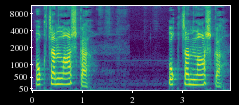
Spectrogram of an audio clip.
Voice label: "okcvn laskv", muscogee

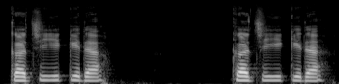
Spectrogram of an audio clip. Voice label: "kvceketv", Muscogee

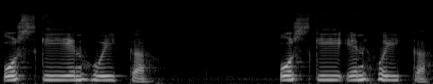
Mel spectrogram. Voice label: "oske enhuehkv", Muscogee

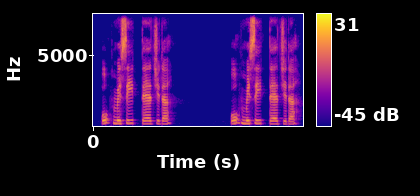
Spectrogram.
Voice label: "ohmesetticetv", Muscogee

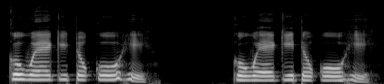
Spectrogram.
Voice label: "kowike tokohe", Muscogee; Mvskoke Words with Voicing Consonants; A Dictionary of Creek/Muskogee; SIL International

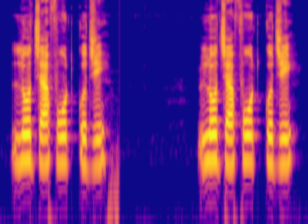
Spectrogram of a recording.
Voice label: "lucv fotkuce", Muscogee

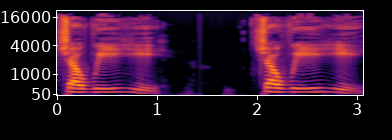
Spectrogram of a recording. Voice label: "cvweye", muscogee

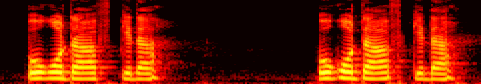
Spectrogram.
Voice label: "okotafketv", Muscogee

